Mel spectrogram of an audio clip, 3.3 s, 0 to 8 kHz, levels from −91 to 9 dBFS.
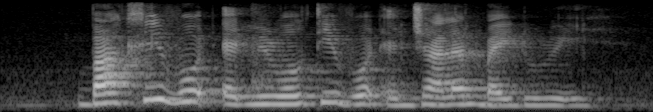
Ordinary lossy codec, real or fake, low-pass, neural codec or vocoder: none; real; 7.2 kHz; none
